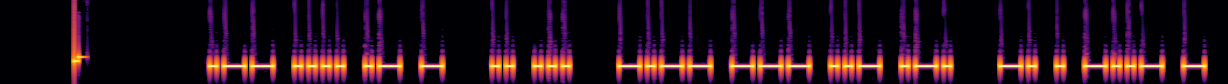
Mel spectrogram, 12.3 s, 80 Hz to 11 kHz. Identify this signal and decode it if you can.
Morse code, heard as a keyed tone, about 17 wpm, 700 Hz. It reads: WHAT IS YOUR NEXT
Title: Sentences from Top 1000 Words - Review Part 1 - 17wpm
